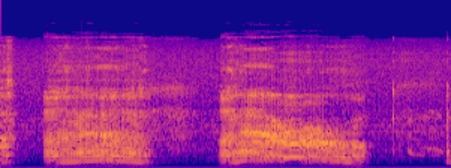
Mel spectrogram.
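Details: Pet dog trained to say "hello" gives two long, even, moaning howls with stacked harmonics, each near a second and a half, then a faint click and a brief squeak in a small room.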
